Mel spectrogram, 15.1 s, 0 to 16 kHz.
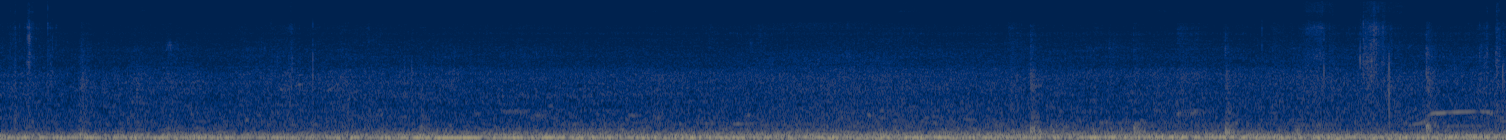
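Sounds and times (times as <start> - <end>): low outdoor rumble: 0.0 - 15.0.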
